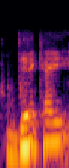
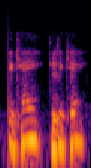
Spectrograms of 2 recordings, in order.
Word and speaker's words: Didache: So again, theme of today, Didache, anyone? Didache. Try to say that. Didache. It looks like it's pronounced Didache.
